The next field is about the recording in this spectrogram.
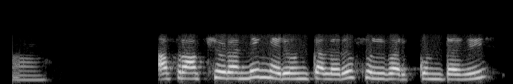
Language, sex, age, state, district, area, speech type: Telugu, female, 60+, Andhra Pradesh, Eluru, urban, conversation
